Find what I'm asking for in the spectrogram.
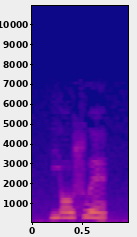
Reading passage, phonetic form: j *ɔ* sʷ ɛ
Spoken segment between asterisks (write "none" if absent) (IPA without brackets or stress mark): ɔ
